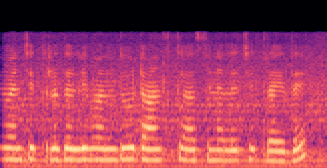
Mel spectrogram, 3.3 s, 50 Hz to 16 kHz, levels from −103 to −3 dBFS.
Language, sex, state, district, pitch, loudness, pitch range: Kannada, female, Karnataka, Bidar, 235 Hz, -14 LUFS, 225-245 Hz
